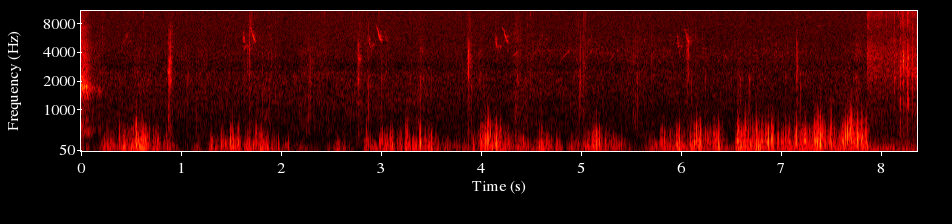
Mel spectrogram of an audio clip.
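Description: Footsteps of a person walking on wet pavement, heard as a run of dull, irregular low thumps on a handheld camera's microphone.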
